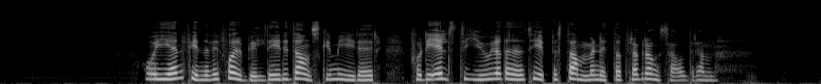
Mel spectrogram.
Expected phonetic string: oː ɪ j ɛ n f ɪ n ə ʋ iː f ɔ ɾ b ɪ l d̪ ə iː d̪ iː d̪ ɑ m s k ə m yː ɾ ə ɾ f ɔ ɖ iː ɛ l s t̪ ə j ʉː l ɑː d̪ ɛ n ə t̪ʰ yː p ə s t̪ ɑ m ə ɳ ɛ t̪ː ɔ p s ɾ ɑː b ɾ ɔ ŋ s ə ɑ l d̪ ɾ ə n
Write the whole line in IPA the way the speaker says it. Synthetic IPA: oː ɪ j ɛ n f ɪ n ə ʋ iː f ɔ ɾ b ɪ l d̪ ə iː d̪ iː d̪ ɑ n s k ə m yː ɾ ə ɾ f ɔ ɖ iː ɛ l s t̪ ə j ʉː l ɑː d̪ ɛ n ə t̪ʰ yː p ə s t̪ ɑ m ə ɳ ɛ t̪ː ɔ p f ɾ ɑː b ɾ ɔ ŋ s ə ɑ l d̪ ɾ ə n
